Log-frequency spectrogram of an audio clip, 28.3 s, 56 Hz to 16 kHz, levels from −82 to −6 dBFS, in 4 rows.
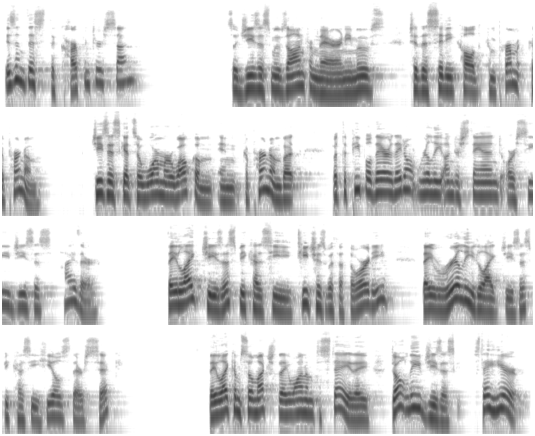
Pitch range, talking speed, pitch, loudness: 120-180 Hz, 155 wpm, 145 Hz, -33 LUFS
